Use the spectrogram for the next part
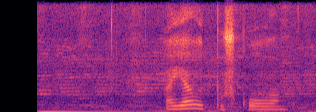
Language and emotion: Russian, sad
